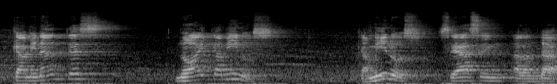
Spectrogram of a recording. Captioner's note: speaking in foreign language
